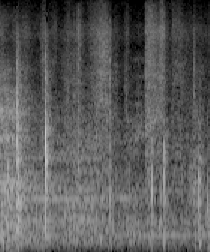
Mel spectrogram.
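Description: Small plastic toy packaging being handled in the fingers: a few light clicks and rustles, with one sharper click about half a second in and two close together near the end.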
